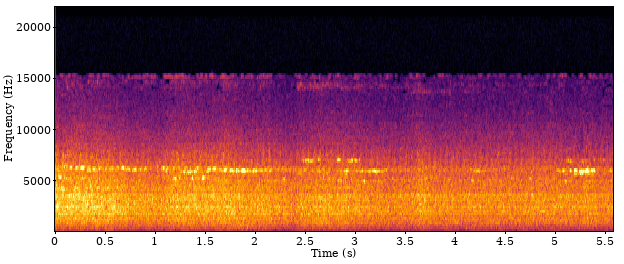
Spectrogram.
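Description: Steady in-flight cabin noise of a Robinson R22 Beta II helicopter in cruise, heard through the headset intercom as an even hiss with no low rumble.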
